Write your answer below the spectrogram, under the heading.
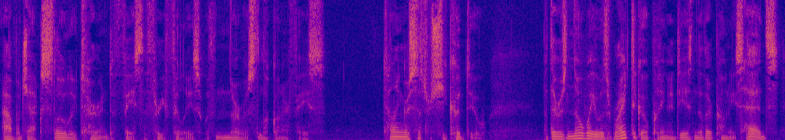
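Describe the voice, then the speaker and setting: Gravelly, forceful male story reader. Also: on the low side, fairly quick, no room sound. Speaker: story reader, series host. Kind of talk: scripted narration of fan fiction.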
